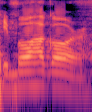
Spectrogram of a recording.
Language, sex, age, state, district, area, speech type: Assamese, male, 30-45, Assam, Dibrugarh, rural, spontaneous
